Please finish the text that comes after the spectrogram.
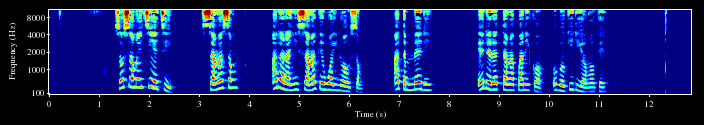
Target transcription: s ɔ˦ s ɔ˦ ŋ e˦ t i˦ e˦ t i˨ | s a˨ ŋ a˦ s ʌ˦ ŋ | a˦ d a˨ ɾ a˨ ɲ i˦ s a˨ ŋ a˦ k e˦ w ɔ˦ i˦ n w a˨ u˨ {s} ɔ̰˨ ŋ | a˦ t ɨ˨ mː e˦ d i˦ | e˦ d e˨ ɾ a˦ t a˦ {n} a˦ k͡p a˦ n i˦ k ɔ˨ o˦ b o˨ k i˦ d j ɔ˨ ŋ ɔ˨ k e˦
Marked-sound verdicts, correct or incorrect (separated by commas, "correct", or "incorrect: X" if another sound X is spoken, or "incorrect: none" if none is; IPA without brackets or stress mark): correct, incorrect: ŋ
